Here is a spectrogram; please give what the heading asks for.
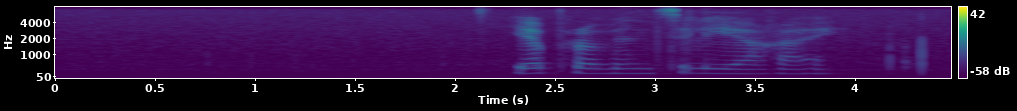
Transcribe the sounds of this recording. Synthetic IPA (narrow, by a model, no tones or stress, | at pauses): japʰʼrɔvɛn̩sɪlɪjaɣaːɪ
